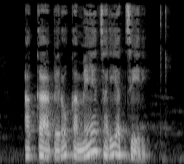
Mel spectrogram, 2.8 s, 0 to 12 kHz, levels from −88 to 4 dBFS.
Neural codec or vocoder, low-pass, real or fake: none; 10.8 kHz; real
